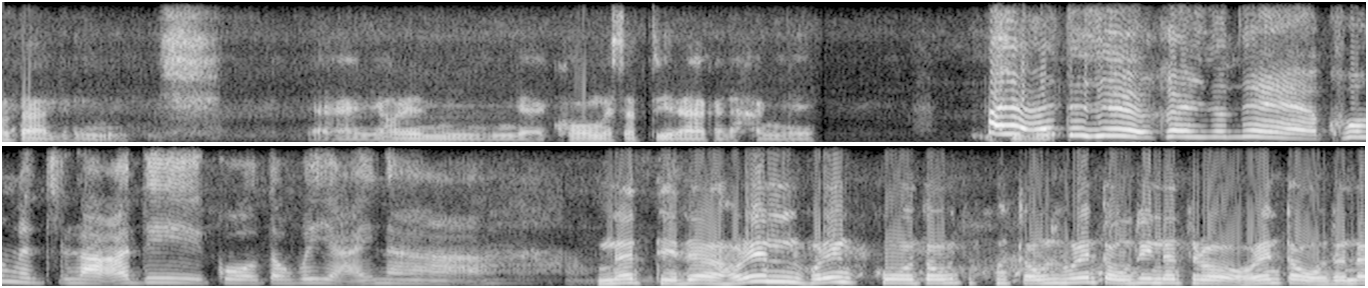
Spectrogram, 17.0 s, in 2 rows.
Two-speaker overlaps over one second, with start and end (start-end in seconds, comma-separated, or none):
none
